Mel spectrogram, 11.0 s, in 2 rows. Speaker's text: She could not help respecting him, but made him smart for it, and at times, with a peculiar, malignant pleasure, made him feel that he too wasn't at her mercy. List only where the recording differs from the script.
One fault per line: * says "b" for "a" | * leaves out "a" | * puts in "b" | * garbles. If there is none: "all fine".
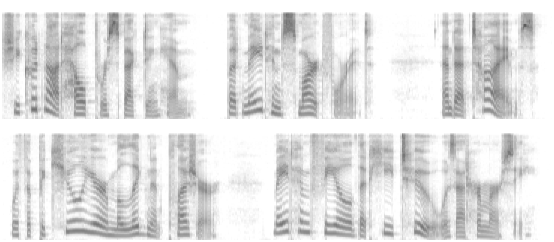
* says "was" for "wasn't"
